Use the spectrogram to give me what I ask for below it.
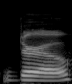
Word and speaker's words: Dorough: Yeah, it's pronounced duro. Like thorough. Duro.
